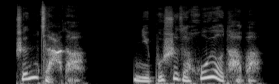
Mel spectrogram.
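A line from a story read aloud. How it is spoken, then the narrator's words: Startled, hushed voice. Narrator (Chinese): 郑月闻言一惊，压低声音说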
